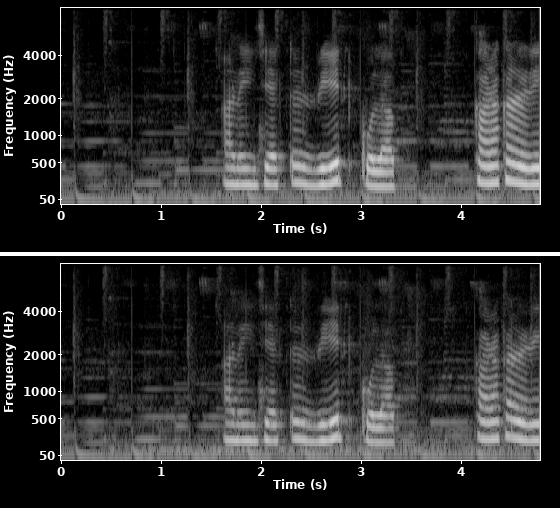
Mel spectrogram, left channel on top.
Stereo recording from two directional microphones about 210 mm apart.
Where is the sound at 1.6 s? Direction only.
20° left (ahead or behind).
